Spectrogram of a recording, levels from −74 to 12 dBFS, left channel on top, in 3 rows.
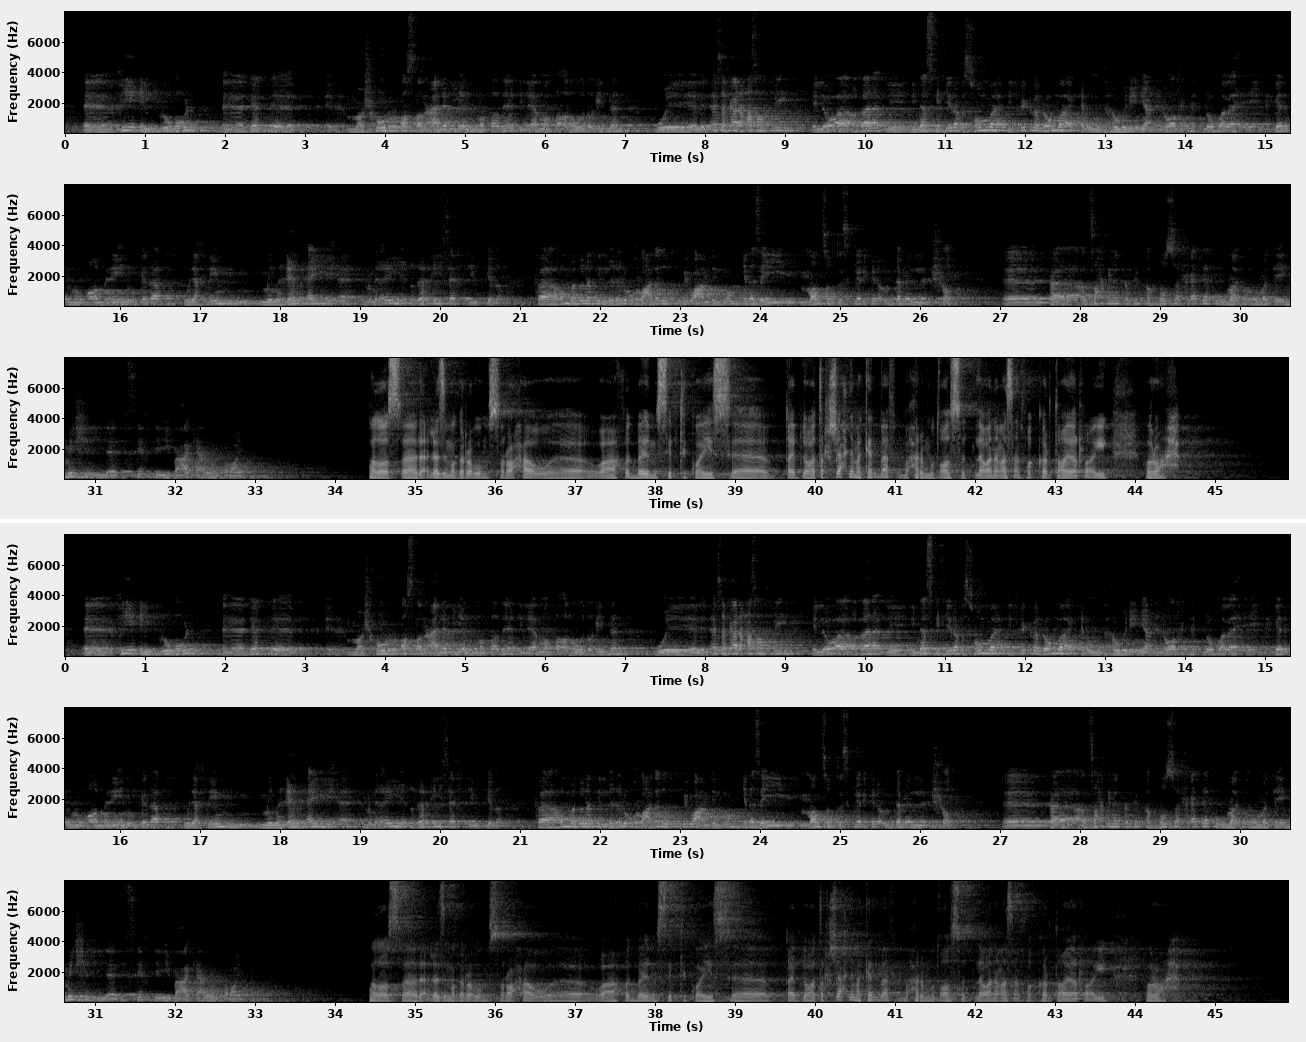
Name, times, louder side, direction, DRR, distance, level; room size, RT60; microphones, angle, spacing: voice 1, 0.2-1.7 1.9-7.1 7.4-20.8 21.2-26.4 27.0-33.0, equal, 5° right, 2 dB, 1.6 m, -28 dB
voice 2, 34.4-44.6, left 6 dB, 60° left, 12 dB, 0.5 m, -28 dB
25.5 x 14.0 x 8.0 m, 2.6 s
head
